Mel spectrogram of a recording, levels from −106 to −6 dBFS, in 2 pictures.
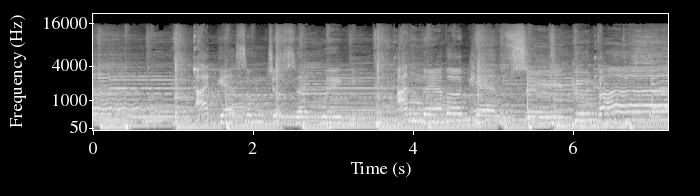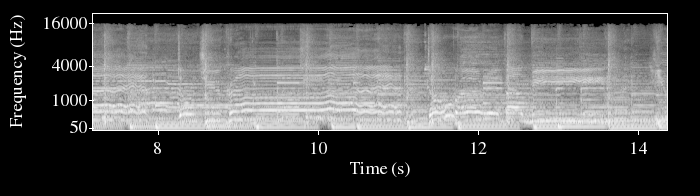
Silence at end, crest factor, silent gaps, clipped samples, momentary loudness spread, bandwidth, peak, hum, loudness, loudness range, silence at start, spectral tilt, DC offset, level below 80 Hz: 0 s; 12 dB; none; under 0.1%; 4 LU; 16 kHz; -2 dBFS; none; -15 LUFS; 2 LU; 0 s; -5 dB/octave; under 0.1%; -26 dBFS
